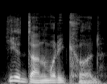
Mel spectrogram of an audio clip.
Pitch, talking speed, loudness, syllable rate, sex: 105 Hz, 335 wpm, -15 LUFS, 6.2 syllables/s, male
